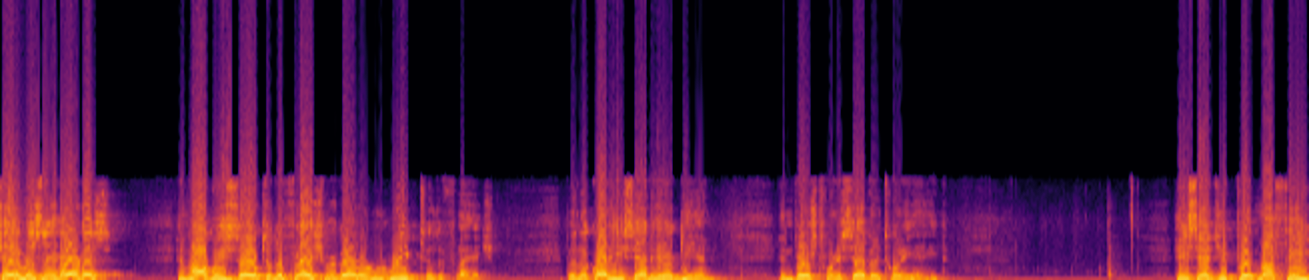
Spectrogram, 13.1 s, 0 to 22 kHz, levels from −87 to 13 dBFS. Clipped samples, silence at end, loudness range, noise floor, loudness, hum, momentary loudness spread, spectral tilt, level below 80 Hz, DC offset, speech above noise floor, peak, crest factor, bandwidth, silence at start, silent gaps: 10%; 0 s; 7 LU; -36 dBFS; -6 LUFS; none; 11 LU; -6 dB/octave; -34 dBFS; under 0.1%; 31 dB; 0 dBFS; 6 dB; 16.5 kHz; 0 s; none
